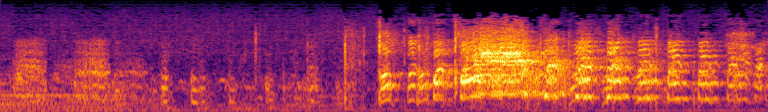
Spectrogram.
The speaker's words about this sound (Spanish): ¡Anda! Parece que también está ocupado. Disculpe usted, señora gallina.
